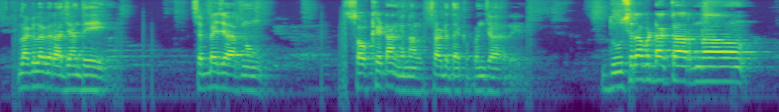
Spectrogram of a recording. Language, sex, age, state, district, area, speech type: Punjabi, male, 18-30, Punjab, Bathinda, rural, spontaneous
